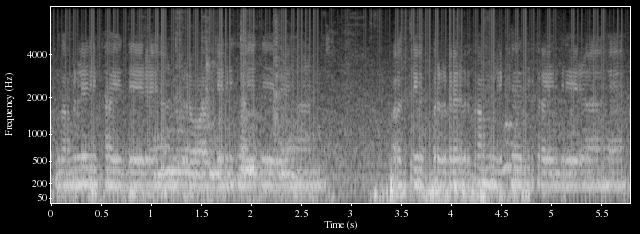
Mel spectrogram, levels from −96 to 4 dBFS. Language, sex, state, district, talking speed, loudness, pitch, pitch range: Punjabi, female, Punjab, Fazilka, 185 wpm, -19 LUFS, 175 Hz, 170-180 Hz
